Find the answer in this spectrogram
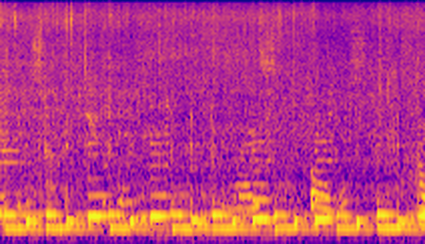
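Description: Chicken sizzling as it fries on a ridged stovetop griddle pan, a steady hiss, under background music with a melody of short repeating notes.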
